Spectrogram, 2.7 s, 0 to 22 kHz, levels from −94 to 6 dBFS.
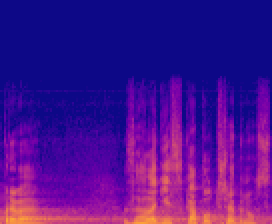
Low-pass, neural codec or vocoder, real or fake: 14.4 kHz; none; real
